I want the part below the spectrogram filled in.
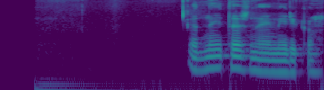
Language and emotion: Russian, neutral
